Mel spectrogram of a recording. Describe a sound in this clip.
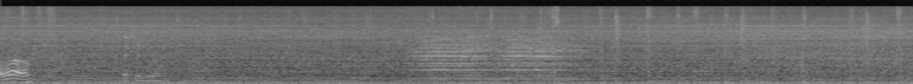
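Train wheels clatter over a steel bridge.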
